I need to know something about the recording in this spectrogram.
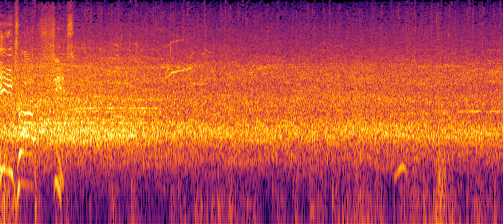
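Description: A crowd cheers and roars steadily in a large arena.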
